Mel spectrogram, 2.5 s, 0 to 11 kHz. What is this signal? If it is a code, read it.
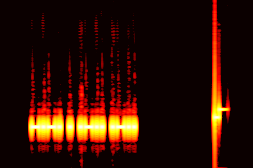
Morse code, heard as a keyed tone, about 46 wpm, 700 Hz. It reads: CELL
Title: Sentences from Top 1100 Words - New Word Drill - 45wpm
